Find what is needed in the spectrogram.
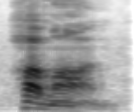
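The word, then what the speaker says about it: Haman: They say that he his name comes from the villain in the biblical book of Esther whose name in Hebrew is Hammon.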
